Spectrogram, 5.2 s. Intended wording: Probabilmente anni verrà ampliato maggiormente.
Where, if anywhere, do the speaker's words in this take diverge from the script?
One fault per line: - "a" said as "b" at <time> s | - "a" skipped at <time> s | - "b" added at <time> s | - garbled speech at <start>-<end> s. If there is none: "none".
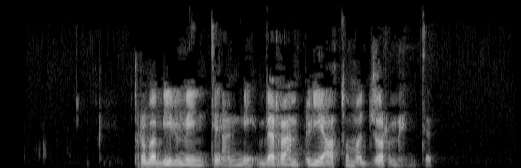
none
